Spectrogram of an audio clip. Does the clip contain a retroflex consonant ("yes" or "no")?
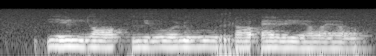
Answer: yes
